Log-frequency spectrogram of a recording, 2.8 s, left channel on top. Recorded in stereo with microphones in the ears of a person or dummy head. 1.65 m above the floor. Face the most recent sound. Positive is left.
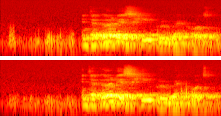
turn(degrees=-60)  # may be behind; listen again after turning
